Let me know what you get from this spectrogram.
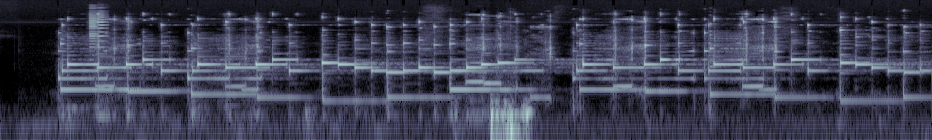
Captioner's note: sound from smartphone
